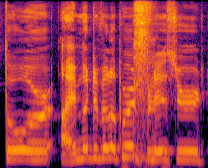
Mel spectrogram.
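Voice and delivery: lightly mocked fake voice; a hint of a put-on developer voice; Thor. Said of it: "And that's, it's fake, right?".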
